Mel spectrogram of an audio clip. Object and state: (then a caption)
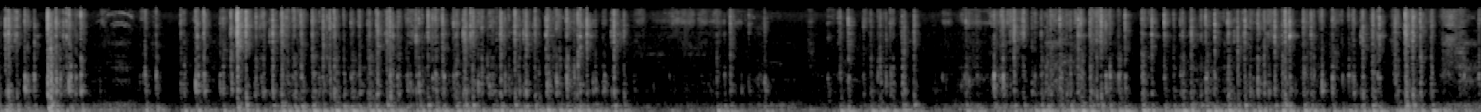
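Plastic laptop keyboard. Both hands type steadily with their fingertips on the backlit plastic keyboard of a Microsoft Surface-type laptop with hollow keys. The result is a continuous stream of quick, dull, low-pitched key taps that stop short with almost no ring. The typing eases off briefly around the middle of the clip before resuming.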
